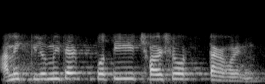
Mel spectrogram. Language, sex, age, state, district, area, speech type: Bengali, male, 18-30, West Bengal, Jalpaiguri, rural, conversation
